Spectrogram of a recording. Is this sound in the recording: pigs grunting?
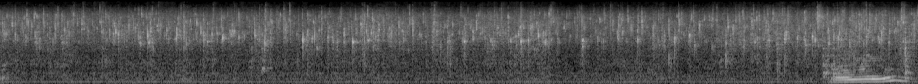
no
